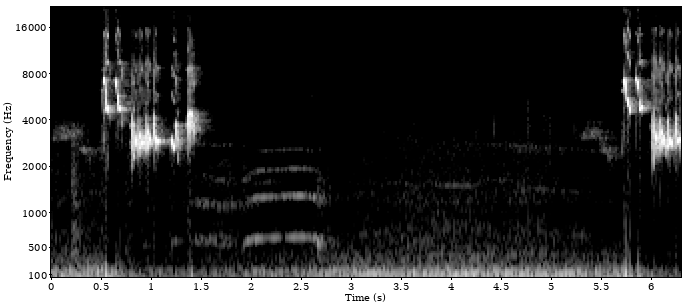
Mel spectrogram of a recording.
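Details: Orange-headed thrush singing, used as a lure to stir other birds into song: quick, high, sharp whistled notes at the start and again at the end, with a steadier, lower, drawn-out tone and faint background rumble in between.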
